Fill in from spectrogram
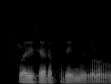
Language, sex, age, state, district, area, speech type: Kannada, male, 45-60, Karnataka, Koppal, rural, spontaneous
